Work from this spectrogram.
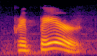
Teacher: so the second syllable is stressed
